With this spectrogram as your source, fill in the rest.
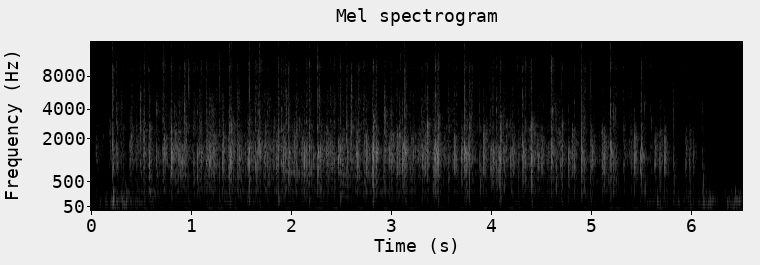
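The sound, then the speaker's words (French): An audience applauds to welcome two guests at the opening of an evening conversation on the theme Paris-Beirut. Dense overlapping handclaps form a steady, crackling wash that holds for several seconds before tapering off at the end. No voices are heard. “Et je pense qu'on peut les applaudir pour leur souhaiter la bienvenue.”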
